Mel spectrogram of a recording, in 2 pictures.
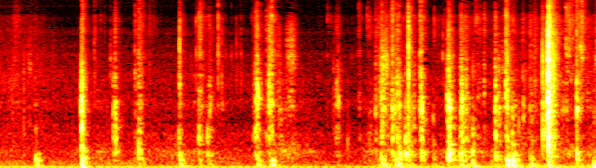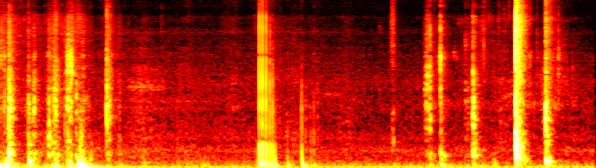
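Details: Indoors, scattered taps, soft thumps and scratchy knocks come in irregular bursts, like paws and claws on a wooden surface, with no meows or other calls.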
